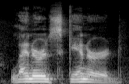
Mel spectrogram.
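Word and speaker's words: Lynyrd Skynyrd: debut album remember that simply titled pronounce leonard skinnard in 1977 yes scored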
